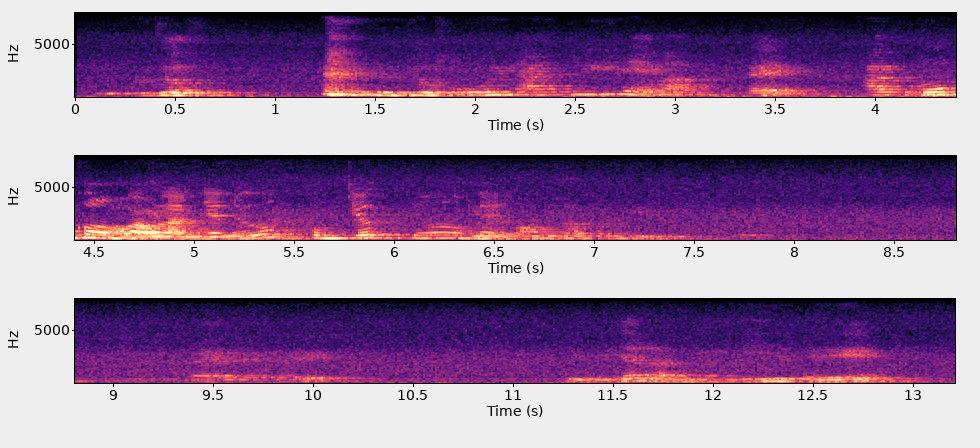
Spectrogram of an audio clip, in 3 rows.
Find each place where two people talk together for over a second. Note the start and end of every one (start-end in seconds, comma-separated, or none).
4.2-5.4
